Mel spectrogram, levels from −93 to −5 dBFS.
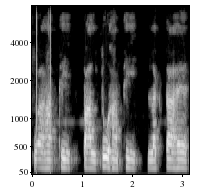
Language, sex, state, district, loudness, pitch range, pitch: Hindi, male, Bihar, Saran, -21 LUFS, 130-140 Hz, 135 Hz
